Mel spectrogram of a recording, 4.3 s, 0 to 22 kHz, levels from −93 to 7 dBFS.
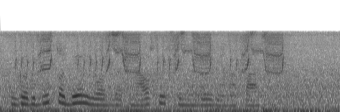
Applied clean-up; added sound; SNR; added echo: none; Stream; -2 dB; none.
